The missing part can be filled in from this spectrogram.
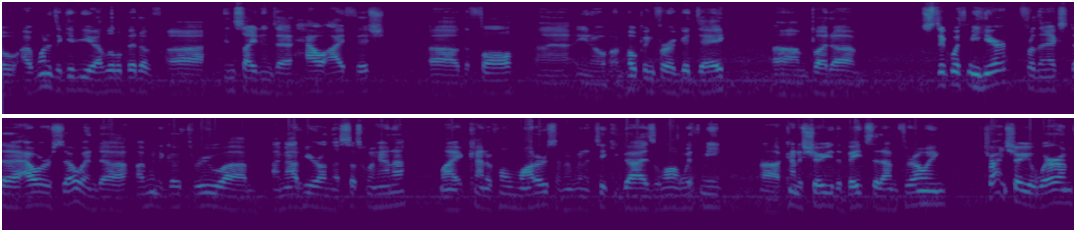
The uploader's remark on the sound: Comes at you live on the water as he runs you through how he approaches a body of water.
